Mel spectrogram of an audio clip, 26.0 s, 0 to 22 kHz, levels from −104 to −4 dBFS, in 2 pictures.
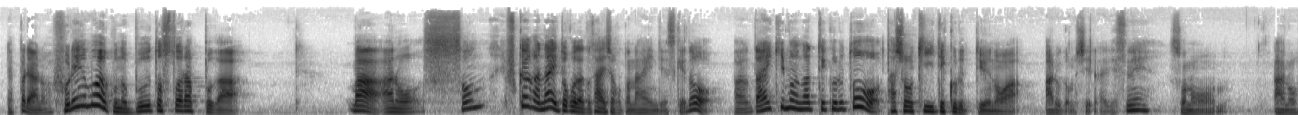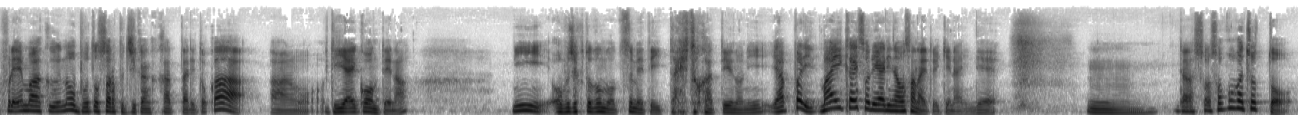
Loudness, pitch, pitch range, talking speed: -19 LUFS, 140 Hz, 115-175 Hz, 425 characters per minute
